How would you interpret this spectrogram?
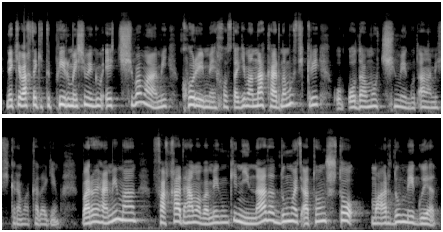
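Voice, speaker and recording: A young woman from Tajikistan talks as an interview guest. She speaks in a mid-pitched voice, plainly and outspokenly. She switches between languages mid-sentence. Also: animated, fairly quick. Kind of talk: casual interview chat.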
